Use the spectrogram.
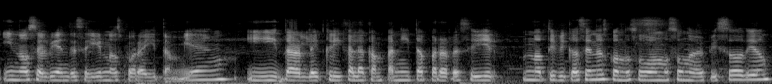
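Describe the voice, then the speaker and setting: This woman has a normal speaking voice and a medium pitch. She talks at a moderate pace with fairly even intonation and hardly any pauses. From Peru. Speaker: podcast co-host. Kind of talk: casual chat.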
